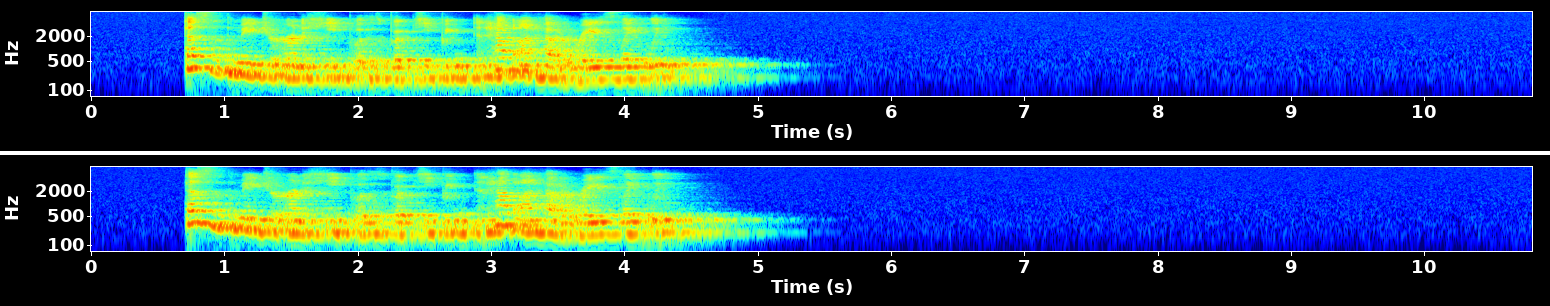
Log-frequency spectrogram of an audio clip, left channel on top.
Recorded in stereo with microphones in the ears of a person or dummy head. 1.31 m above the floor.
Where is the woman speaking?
65° left (ahead or behind), 0.8 m.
